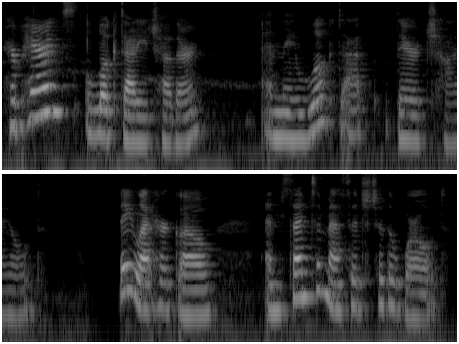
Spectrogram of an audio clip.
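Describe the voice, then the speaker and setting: A woman teacher reading a picture book aloud to young children, with deliberate phrasing and chatty asides to her listeners. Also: medium pitch, big pitch swings, a little mellow.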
